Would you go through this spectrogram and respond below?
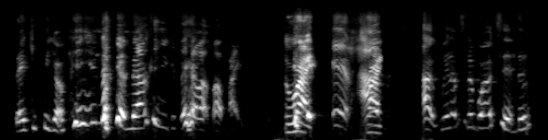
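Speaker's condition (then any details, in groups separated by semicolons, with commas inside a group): Cerebral palsy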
